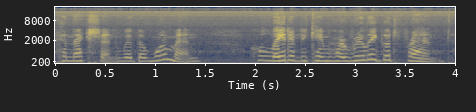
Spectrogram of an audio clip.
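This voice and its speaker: A woman with a Russian accent talks at a moderate pace. Her pitch is high and varies in an ordinary way. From Russia (Moscow, Soviet Union). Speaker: yoga teacher and spiritual mentor. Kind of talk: inspirational talk. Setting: stage with audience.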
